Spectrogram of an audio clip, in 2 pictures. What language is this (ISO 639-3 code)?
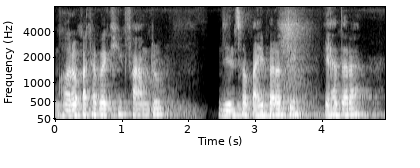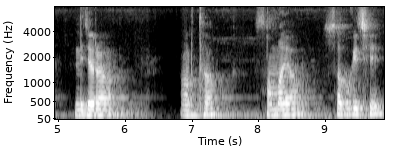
ori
